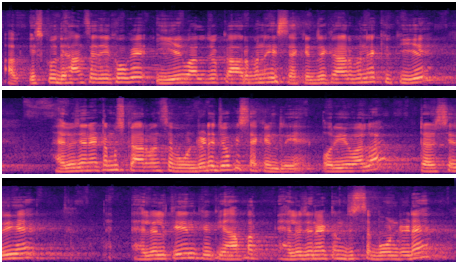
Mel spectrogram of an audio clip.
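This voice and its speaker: A man's voice: sits high, normal speed. A man teaching a chemistry lecture in speech, mixing English terms and playfully scolding students. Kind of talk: classroom lecture. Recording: echoey room with long reverb.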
